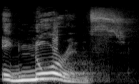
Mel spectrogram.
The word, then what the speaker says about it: ignorance: to say to people, the impact of the word is almost lost to us, of the word ignorance, because of the way it's pronounced. I tell people, start pronouncing it ignorance. Ignorance. Then people will hear the word ignore in it, and the connotation becomes clear.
